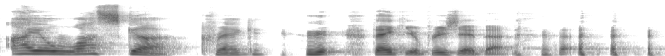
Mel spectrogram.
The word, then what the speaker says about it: ayahuasca: if you're going to peru and you're having aya huska and you go on a spirit journey you're okay ayahuasca okay thank you dandy64.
